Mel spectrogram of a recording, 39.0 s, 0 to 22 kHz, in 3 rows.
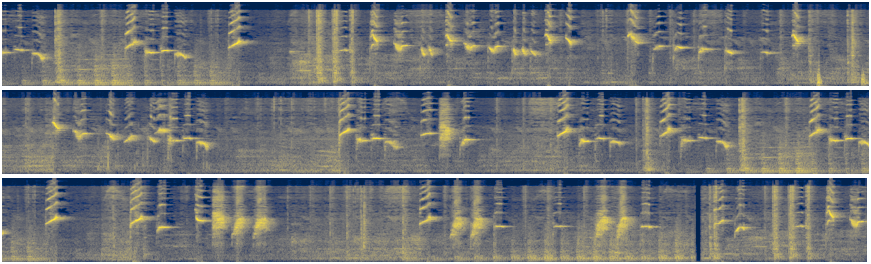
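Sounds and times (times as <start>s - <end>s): bird singing with whistled notes: 0.0s - 0.8s, 1.8s - 3.8s, 9.4s - 12.3s, 13.7s - 16.2s, 18.0s - 20.2s, 21.3s - 27.1s, 32.3s - 35.9s, 36.6s - 38.9s.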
